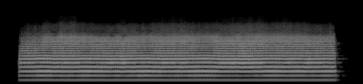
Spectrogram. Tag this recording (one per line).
good-sounds
Gsharp3
multisample
neumann-U87
single-note
trumpet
